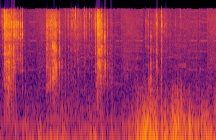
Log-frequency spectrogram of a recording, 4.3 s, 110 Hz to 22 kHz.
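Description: Latex condom slick with lube rubbing and stretching as a Glock 17 magazine is drawn out of the grip with the condom still over both: three short rustles about a second apart, then softer, lower handling noise.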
